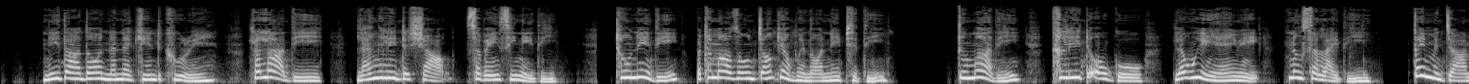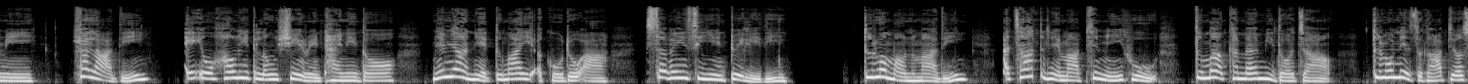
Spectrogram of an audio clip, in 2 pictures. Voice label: Burmese Female Narration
